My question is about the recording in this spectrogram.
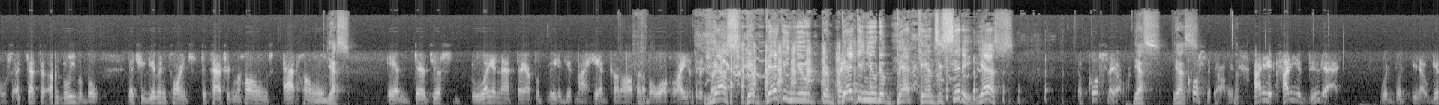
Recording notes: phone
